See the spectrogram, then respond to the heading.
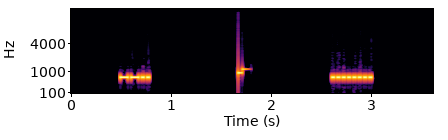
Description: Morse code, heard as a keyed tone, about 44 wpm, 700 Hz. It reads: Z <HH>
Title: Single Character (Letter:Number:Punctuation:Prosign) 45wpm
